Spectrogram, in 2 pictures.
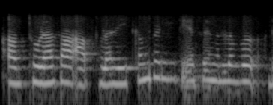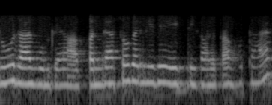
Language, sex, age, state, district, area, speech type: Hindi, female, 18-30, Madhya Pradesh, Gwalior, rural, conversation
